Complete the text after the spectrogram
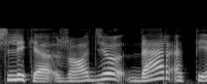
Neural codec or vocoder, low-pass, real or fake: none; 5.4 kHz; real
